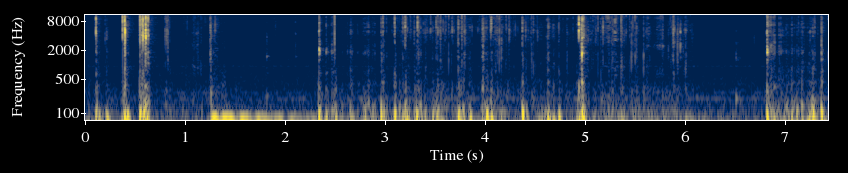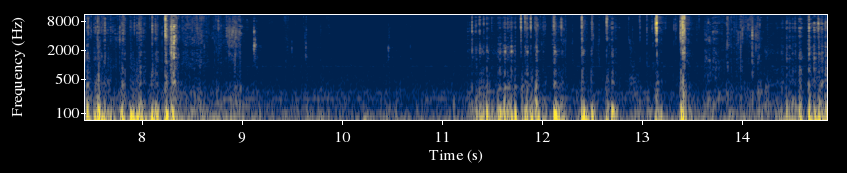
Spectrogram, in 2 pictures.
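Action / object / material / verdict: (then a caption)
scrape / coated soap bar scraped with a metal blade / soap / none. A metal blade scrapes shavings off a hand-held, solid oval soap bar with a blue coating and a cream interior. Dry, crisp scraping and crunching comes in bursts with sharp bright clicks between them and a low rumble underneath.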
